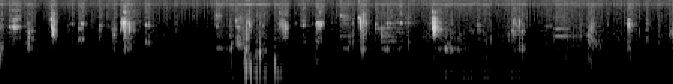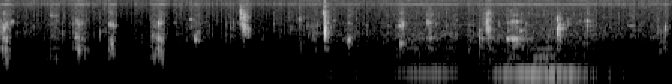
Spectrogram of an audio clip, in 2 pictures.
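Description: Soft, close-miked chewing and wet mouth clicks of a person eating a spoonful of food, with many short clicks throughout and a low hum from a little after seven seconds in.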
